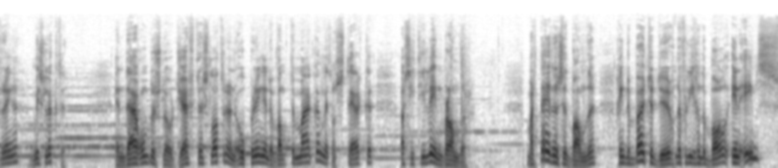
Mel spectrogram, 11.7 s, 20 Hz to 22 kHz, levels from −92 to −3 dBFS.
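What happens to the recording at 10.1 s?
Damaged data in the compressed stream hits from 10.07 to 10.14 s. The decoder misreads corrupted frames and loses sync, producing a brief chirp or blip.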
